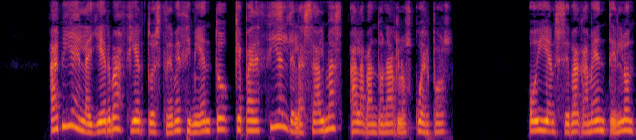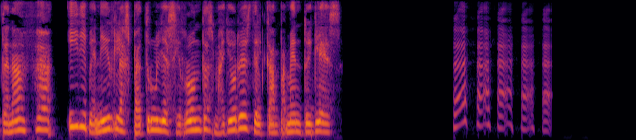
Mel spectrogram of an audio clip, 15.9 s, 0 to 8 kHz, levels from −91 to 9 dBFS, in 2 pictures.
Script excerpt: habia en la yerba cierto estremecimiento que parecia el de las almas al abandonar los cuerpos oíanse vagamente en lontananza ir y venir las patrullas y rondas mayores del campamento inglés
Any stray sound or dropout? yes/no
yes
